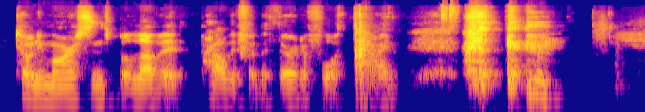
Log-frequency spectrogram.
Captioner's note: coughs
